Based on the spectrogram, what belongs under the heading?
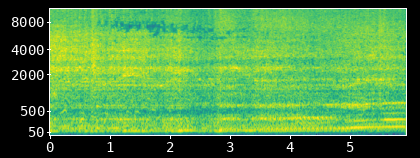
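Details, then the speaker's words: Chevy drag car after first track pass, driven; whine under the engine note climbs in pitch with speed, whining like crazy after something tore, owner believes internal transmission damage; transmission whine. "but it definitely tore it whining like crazy i took it out trailing drove it up here and the spot or whatever is is is whining like crazy man so it definitely something internal"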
